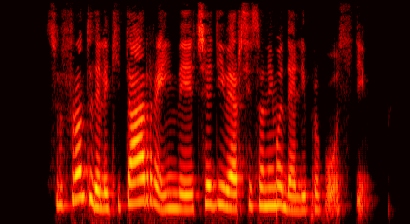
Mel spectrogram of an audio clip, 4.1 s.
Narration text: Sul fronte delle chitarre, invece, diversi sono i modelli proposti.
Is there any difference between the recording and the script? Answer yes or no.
no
